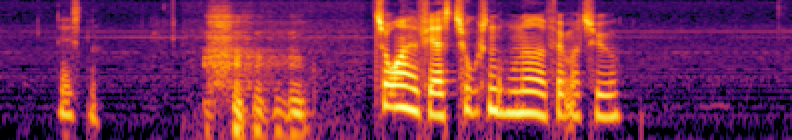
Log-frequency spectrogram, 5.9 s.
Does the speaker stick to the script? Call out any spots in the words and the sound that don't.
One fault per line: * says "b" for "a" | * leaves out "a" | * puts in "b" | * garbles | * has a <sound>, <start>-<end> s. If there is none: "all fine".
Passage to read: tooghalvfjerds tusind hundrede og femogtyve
* has a laugh, 1.5-2.4 s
